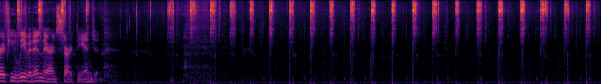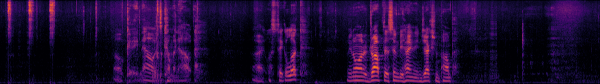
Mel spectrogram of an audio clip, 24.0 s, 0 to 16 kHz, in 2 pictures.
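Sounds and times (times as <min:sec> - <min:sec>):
ratcheting wrench clicking: 0:00.3 - 0:13.2.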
